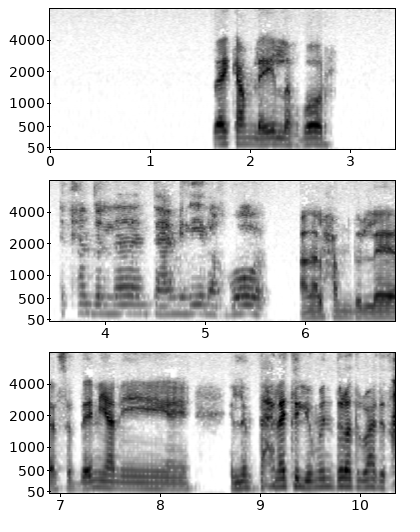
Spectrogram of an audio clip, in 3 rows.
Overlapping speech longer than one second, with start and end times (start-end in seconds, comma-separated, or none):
none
